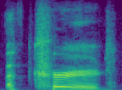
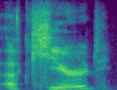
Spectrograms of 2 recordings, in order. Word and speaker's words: occurred: next up we have the word occurred instead of a cured okay it's occur occurred accord all right very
